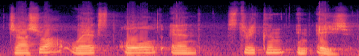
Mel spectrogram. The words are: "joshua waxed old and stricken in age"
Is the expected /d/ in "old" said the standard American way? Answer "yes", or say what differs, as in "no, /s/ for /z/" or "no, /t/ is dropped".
yes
